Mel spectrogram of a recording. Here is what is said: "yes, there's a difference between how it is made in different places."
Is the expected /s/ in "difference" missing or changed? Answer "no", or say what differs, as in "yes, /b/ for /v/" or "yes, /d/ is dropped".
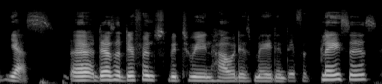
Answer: no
